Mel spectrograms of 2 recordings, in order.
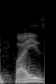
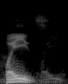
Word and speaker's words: फईज: देखिए, अलग अलग तरह के नाम होते हैं, कभी फाइज भी होता है और यहाँ पे फईज पेवेकर, और इसी वजह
